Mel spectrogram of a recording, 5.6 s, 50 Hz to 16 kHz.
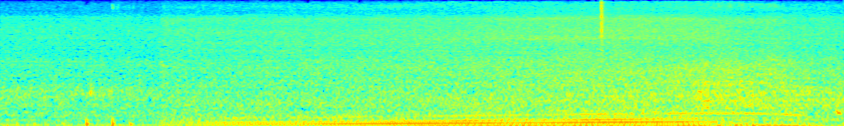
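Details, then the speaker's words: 1991 Nissan 300ZX Twin Turbo, first drive after a full rebuild and manual swap, staying off boost to break in the clutch: a smooth, even engine note climbing steadily under light throttle, no knocks or rattles. "Oh, that sounds so good. You can smell everything like burning for the first time."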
